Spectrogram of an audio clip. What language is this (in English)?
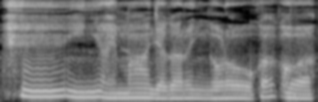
Santali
